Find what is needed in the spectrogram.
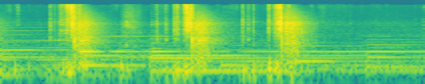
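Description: Kitchen knife slicing through raw sweet potato and meeting the cutting board, three cuts a little over a second apart, over soft background music.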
